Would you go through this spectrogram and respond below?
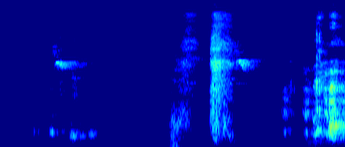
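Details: Short nasal bursts from a horse, a sneeze-like snort among quiet gaps, during a chiropractic adjustment and front leg stretch.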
